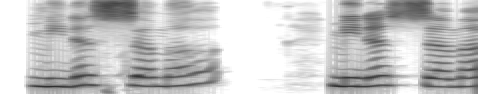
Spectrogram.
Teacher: حمزۃ الوصل ہمارا ڈراپ ہو جائے گا. لام یہاں پہ لام شمسیہ ہے، اس کو ہم ظاہر نہیں کریں گے. سین کی سیٹی ہم نے واضح کرنی ہے.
